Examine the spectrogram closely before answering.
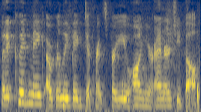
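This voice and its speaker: Noticeable background noise is heard. Over it, a woman talks at a very fast pace. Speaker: TV news reporter, anchor and weather presenter. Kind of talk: news segment giving household tips.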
